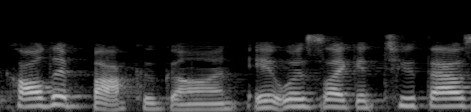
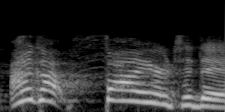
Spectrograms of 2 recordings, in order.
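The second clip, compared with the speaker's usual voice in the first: much higher, exasperated; mom's blunt news; 10 semitones higher, 3 dB louder than usual. Retold or imitated. Mom telling kids her news, higher exasperated. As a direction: blurt out the bad news. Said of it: "And she's like".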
